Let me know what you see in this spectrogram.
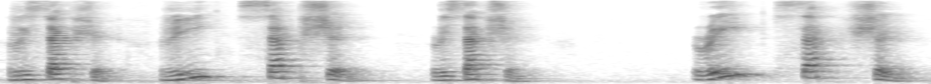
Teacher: आप अपने फिंगर को ऐसे रखे, यहां पर पॉइंट के री, अब सेप जमाएगा तुम सेप शन। ओके, तो री और शन में मेरी एनर्जी कम हो रही है, जबकि सेप में मेरी एनर्जी बढ़ रही है, तो री सेप शन। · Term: स्ट्रेस सिलेबल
